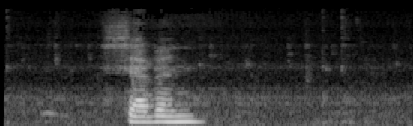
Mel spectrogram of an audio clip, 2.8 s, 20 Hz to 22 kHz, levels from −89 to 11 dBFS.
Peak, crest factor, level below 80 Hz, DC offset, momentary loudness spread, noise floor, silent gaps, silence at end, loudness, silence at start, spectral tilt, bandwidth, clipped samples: -2 dBFS; 16 dB; -54 dBFS; under 0.1%; 21 LU; -48 dBFS; none; 1.4 s; -14 LUFS; 0.8 s; -7.5 dB/octave; 11 kHz; under 0.1%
